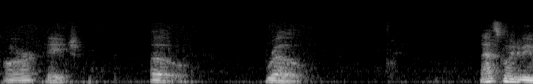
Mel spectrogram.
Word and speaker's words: rho: lowercase is this the uppercase is this it's pronounced r h o rho that's going to be one of our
